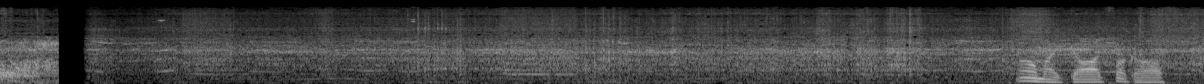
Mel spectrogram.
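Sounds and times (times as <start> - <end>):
toy robot motor whirring: 0.9 - 12.0.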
